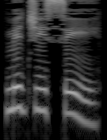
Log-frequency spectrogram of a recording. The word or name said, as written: migisi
